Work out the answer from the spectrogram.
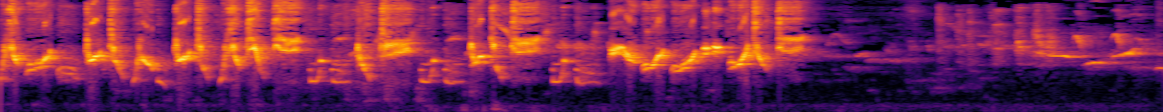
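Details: White-rumped shama female voice of the tạch líu type, played to rouse males for fighting: dense harsh chattering notes repeated rapidly for eight seconds, then fading to a few faint high whistles.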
